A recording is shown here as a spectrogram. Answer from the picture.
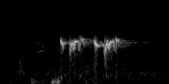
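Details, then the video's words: A bulbul, apparently from Diyala, sings one brief, bright phrase of four or five quick, fluty, slightly rising warbled notes after a faint low thump. "اجمل تغريد بلبل"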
